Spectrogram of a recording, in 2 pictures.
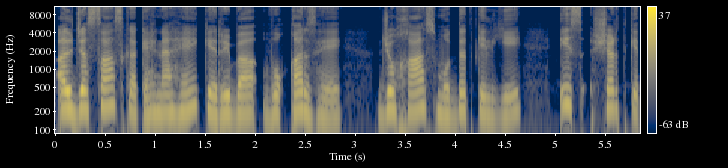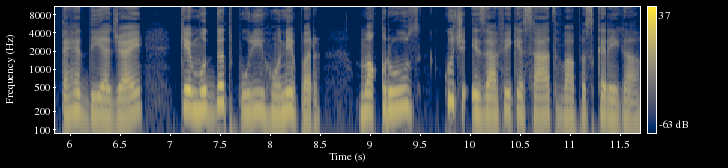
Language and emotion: Urdu, neutral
